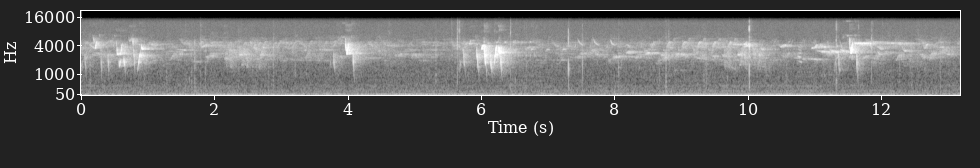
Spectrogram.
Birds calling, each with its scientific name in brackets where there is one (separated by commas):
Omao (Myadestes obscurus), Hawaii Amakihi (Chlorodrepanis virens), Red-billed Leiothrix (Leiothrix lutea), Apapane (Himatione sanguinea)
